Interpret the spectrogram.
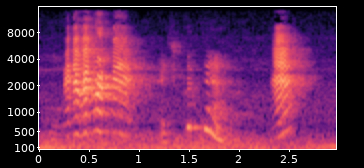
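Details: Pet Alexandrine parakeet talking in a room, with a harsh, raspy burst of syllables followed by a short falling slur and a final scratchy, screech-like note, with a low hum underneath.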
